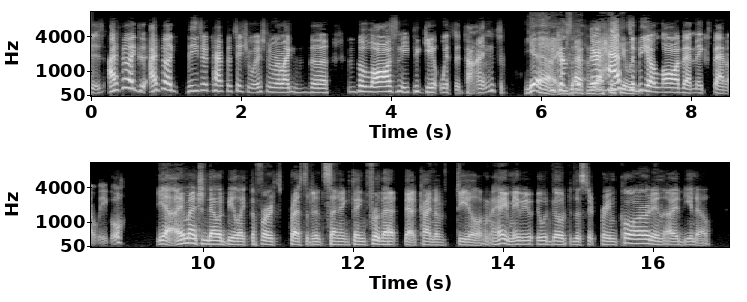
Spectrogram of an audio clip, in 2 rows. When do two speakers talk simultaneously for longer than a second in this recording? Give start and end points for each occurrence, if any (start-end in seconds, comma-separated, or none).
6.1-7.4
